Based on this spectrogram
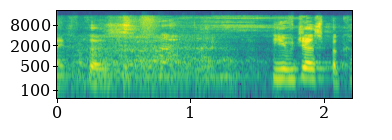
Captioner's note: laughter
